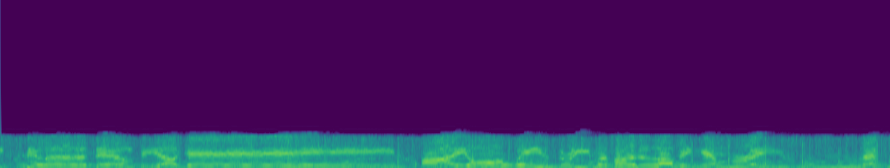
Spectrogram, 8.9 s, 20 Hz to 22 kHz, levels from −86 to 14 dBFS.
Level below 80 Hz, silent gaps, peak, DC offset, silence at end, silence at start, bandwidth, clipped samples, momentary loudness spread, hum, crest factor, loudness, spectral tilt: under -90 dBFS; none; 0 dBFS; under 0.1%; 0 s; 0 s; 4.9 kHz; under 0.1%; 7 LU; none; 14 dB; -13 LUFS; -0.5 dB/octave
